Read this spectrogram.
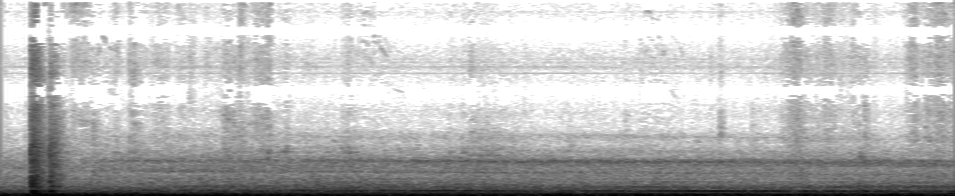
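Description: A train rumbles steadily along the tracks, with a low hum inside the carriage.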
